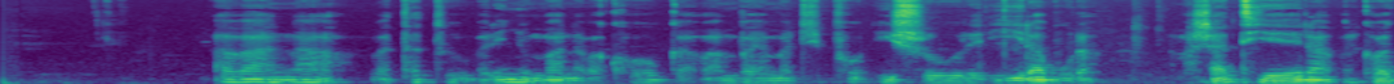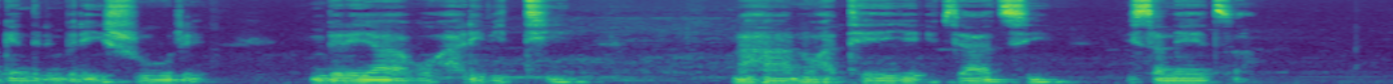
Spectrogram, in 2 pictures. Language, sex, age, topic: Rundi, male, 25-35, education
